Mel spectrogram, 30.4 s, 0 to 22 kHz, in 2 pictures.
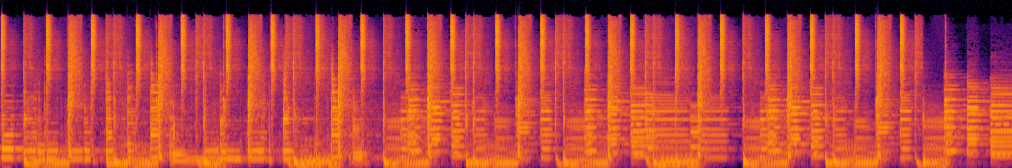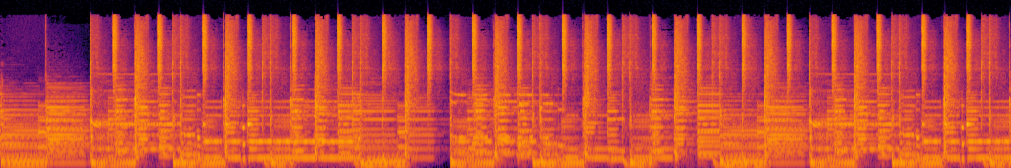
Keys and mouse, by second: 4.6-9.0 typing, 9.9 click, 13.5 click, 14.6 click, 14.8 click, 15.0 click, 21.8-23.8 typing, 24.3 KP_Enter, 26.5 click, 26.7 click, 27.9 click, 28.7 click, 29.5 click, 30.2-30.3 typing.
